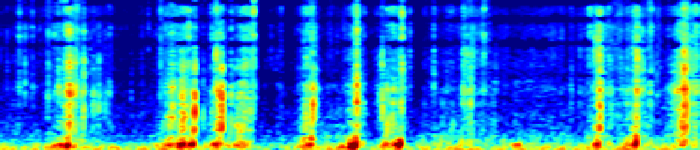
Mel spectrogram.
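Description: A metal scalpel tip scrapes and cuts through the layers of a large, solid ball of layered multicolor plastic tape. Short bursts of dry, crinkly crackling and tearing come in uneven waves, with a soft low thump under each stroke and a bright edge to the scraping.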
